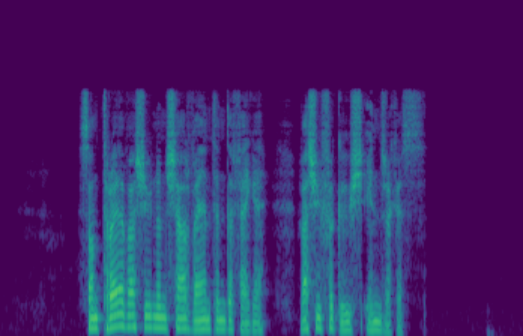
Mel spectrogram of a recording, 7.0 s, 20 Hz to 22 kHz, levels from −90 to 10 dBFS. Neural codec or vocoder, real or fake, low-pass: none; real; 7.2 kHz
